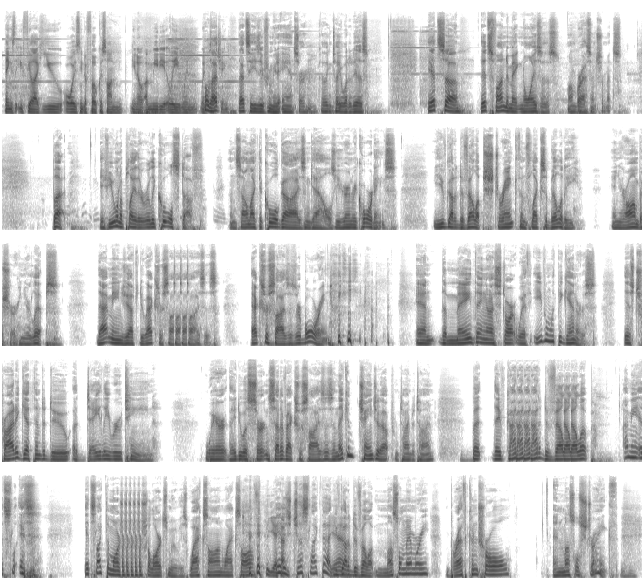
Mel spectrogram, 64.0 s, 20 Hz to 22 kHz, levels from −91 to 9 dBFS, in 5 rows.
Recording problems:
alarms or sirens; noticeable; until 18 s; 15 dB below the speech
audio stuttering; 4 times, first at 29 s

